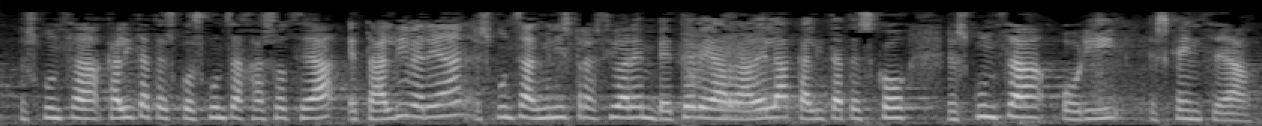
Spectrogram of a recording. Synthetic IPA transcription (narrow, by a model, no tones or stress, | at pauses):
t͡sakalit̪at̪e̞sko̞e̞skunt͡saʝaʃo̞t͡se̞ae̞t̪aːld̪iβ̞e̞ɾe̞ane̞skunt͡saːðminist̪ɾasio̞aɾe̞mbe̞t̪e̞β̞e̞araðe̞lakalit̪at̪e̞sko̞e̞skunt͡sao̞ɾi | e̞skajnt͡se̞a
